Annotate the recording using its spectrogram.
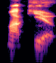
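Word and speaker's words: Macchio: Yeah, by the way, it is pronounced the Marvel editor's name is pronounced Makio. So, I've been saying it right because I remember a long time ago somebody said, "Don't confuse him with the Karate Kid. That's pronounced Machio."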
